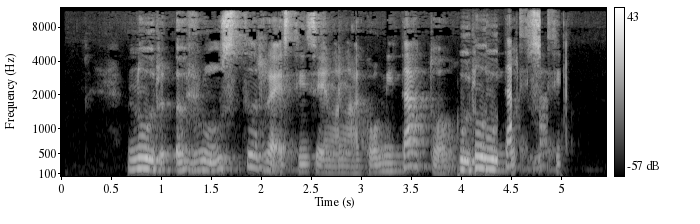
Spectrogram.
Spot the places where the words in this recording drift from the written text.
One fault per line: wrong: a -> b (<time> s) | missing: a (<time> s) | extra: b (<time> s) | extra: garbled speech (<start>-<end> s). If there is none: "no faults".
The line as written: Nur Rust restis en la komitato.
extra: en (2.8 s)
extra: garbled speech (4.0-5.0 s)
